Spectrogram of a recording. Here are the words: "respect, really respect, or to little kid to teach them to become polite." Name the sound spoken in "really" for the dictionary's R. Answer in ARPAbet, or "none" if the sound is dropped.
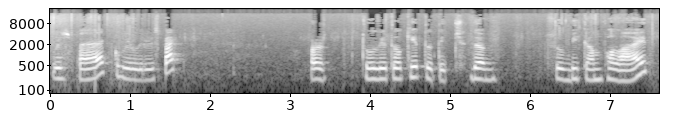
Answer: W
